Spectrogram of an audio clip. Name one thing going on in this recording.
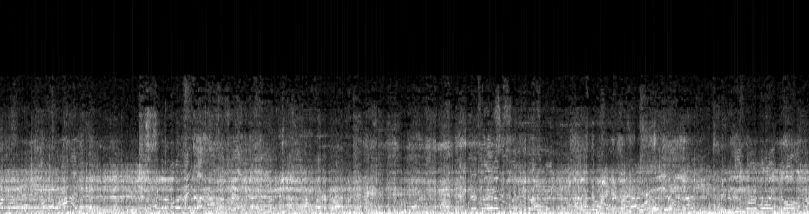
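A crowd chatters all around outdoors.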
